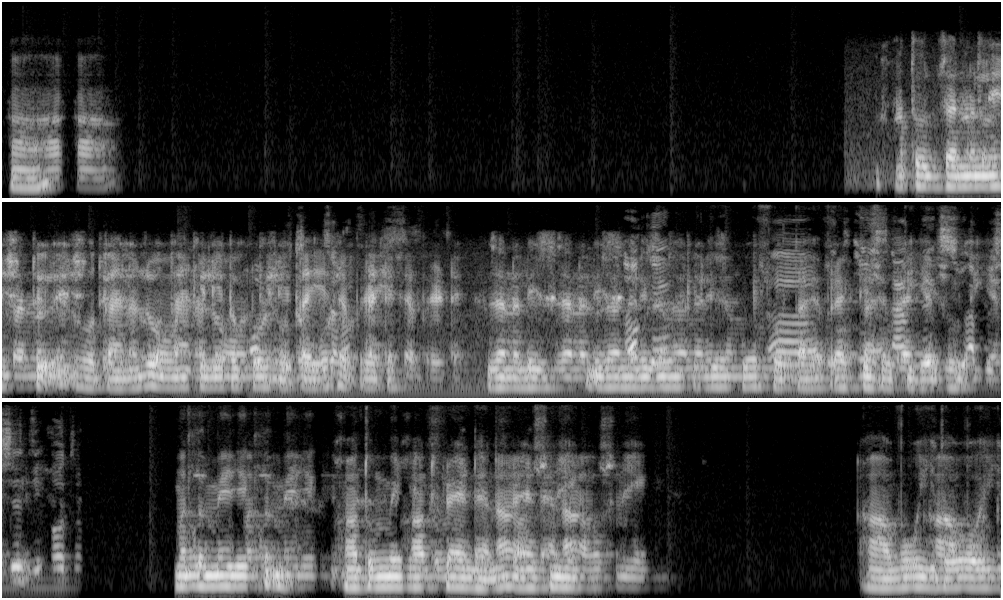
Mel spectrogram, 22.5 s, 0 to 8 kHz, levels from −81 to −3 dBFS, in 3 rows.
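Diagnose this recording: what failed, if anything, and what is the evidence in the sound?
Two things went wrong, both on the call path. The first is echo with no canceller. Across the whole recording the speech is shadowed by a thinner copy arriving roughly half a second later, at only about 6 dB below the direct voice. That points to the far end playing the call through a loudspeaker, its microphone picking it up, and nothing in the call processing subtracting it before it came back over the network.

The second is most likely the input switched to a poorer device, from 6.32 s to 12.70 s. There's no gap at either switch. The sound just goes dull and boxy, narrower in band than the rest of the clip, which reaches 8 kHz, the normal limit of the call microphone processing. The level shifts by around 5 dB, and a new noise floor appears roughly 30 dB under the speech. At 12.70 s it all clears again, as if the input moved to a narrower-band microphone and then back.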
